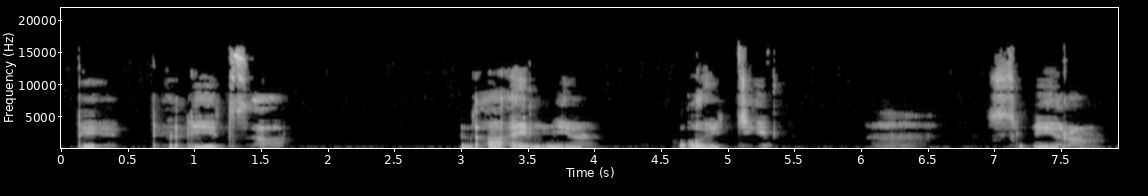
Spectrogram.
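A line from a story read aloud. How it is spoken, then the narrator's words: Grating moan. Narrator (Russian): Стонал он, и голос его был похож на скрежет когтей по коре дерева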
